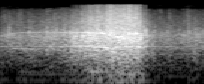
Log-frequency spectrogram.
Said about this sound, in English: Everyone get off your ass and cheer.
